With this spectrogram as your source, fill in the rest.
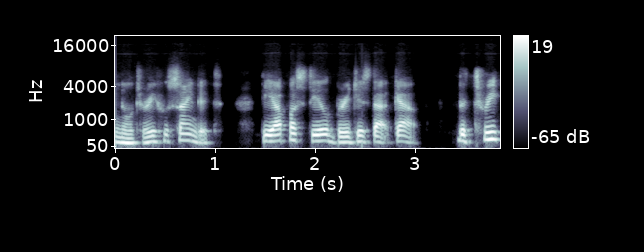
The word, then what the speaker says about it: apostille: Because apastil is one of those words that sounds complicated, but becomes very simple once you understand what it actually is, an apastil. And the pronunciation is apastil is a certificate issued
